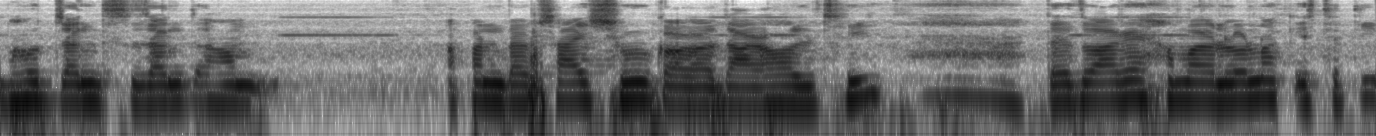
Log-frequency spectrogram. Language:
Maithili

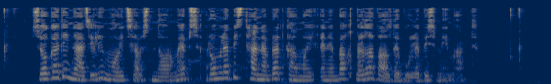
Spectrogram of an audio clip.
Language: Georgian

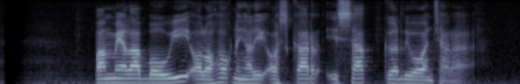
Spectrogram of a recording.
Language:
Sundanese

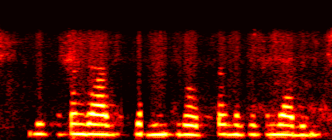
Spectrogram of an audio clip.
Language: Punjabi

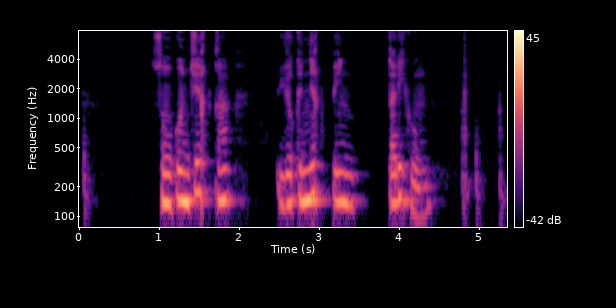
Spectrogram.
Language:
Arequipa-La Unión Quechua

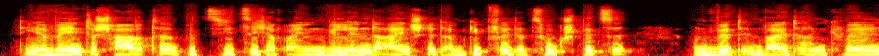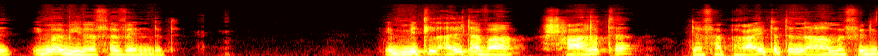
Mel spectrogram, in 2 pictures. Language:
German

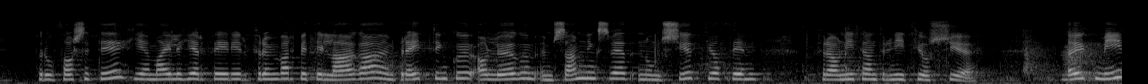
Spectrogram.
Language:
Icelandic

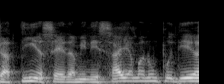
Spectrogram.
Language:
Portuguese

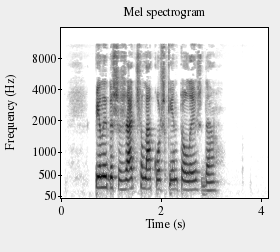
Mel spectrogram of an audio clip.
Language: Mari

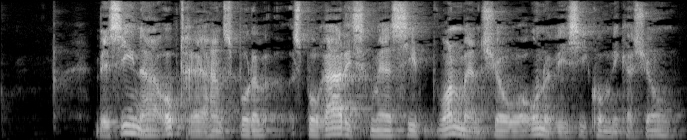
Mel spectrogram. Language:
Danish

